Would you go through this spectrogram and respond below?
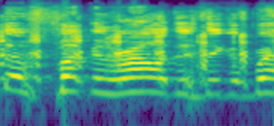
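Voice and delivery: high, laughing mock outrage; mock indignation through laughter. Retelling the coworker's joke to a friend, laughing.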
